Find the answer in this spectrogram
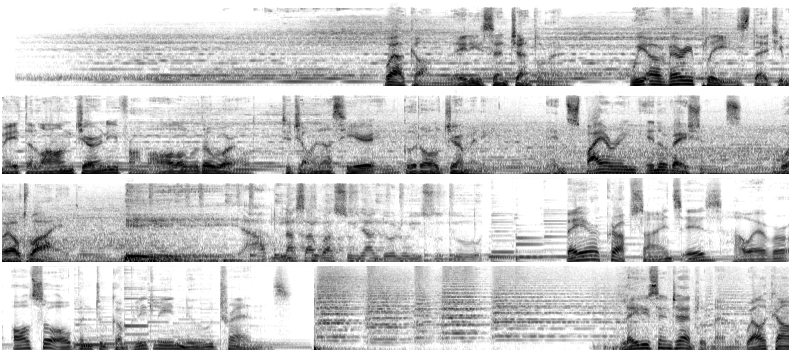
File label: Business Theater Narration EN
